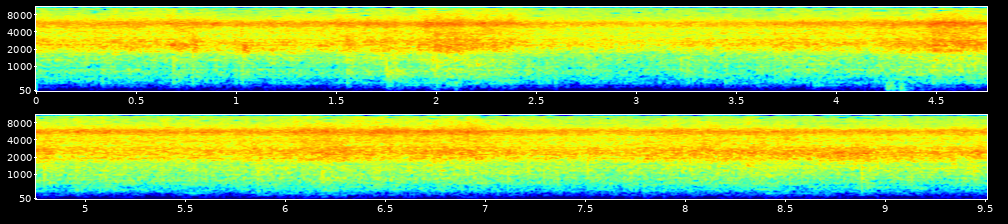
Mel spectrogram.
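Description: Curry leaves and whole spices sizzling and spitting steadily in hot oil in a kadai as they are stirred with a wooden spatula, with one soft low knock a little past four seconds in.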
